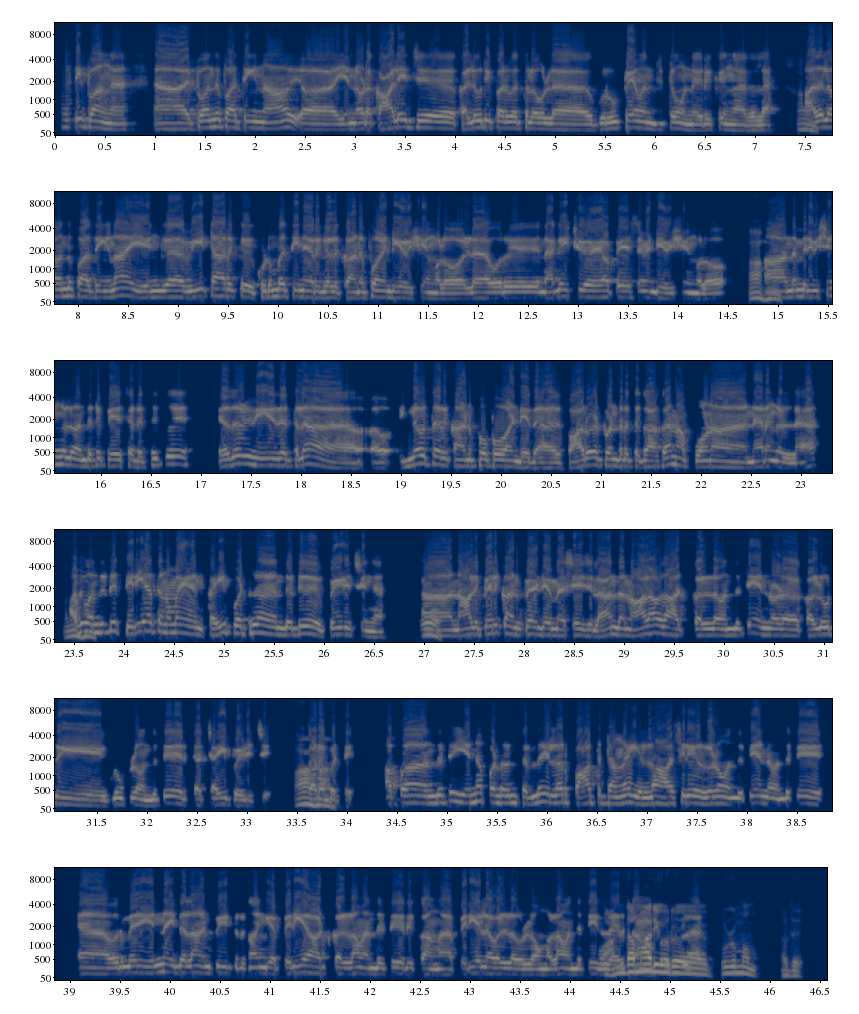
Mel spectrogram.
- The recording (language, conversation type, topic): Tamil, podcast, ஒரு செய்தியை தவறுதலாக அனுப்பிவிட்டால் நீங்கள் என்ன செய்வீர்கள்?
- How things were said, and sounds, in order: other background noise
